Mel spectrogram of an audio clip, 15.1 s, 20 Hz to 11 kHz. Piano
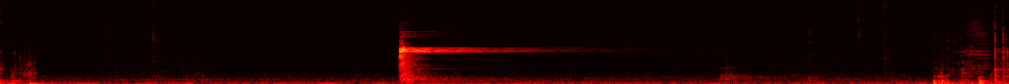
5.9 9.1

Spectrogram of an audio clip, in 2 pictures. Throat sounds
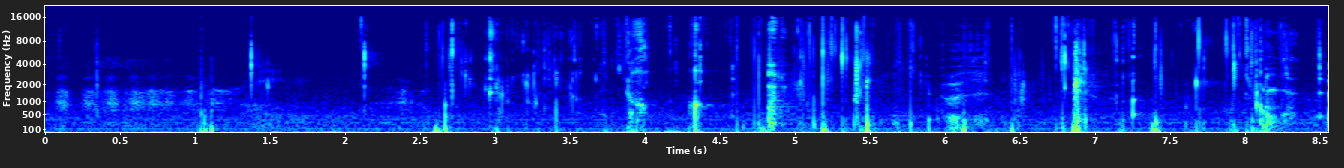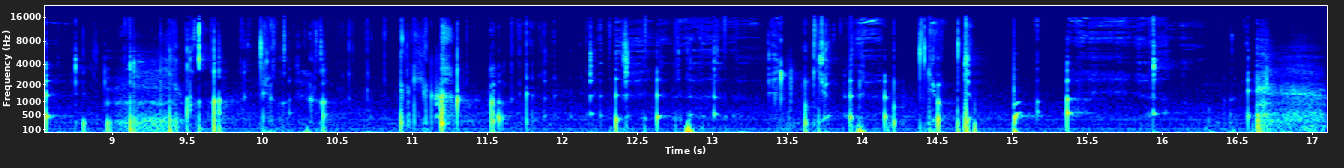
3.8 17.1

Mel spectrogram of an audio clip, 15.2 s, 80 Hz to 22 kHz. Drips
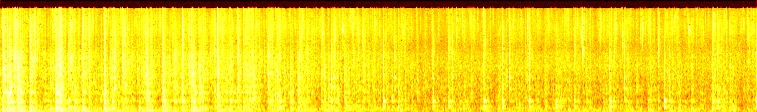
0.0 6.4

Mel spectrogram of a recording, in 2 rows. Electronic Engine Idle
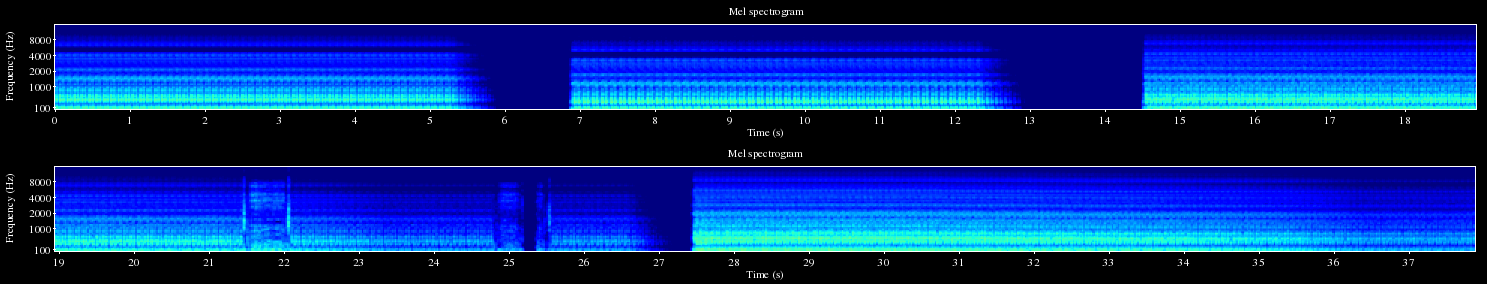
6.9 12.8, 14.5 37.8

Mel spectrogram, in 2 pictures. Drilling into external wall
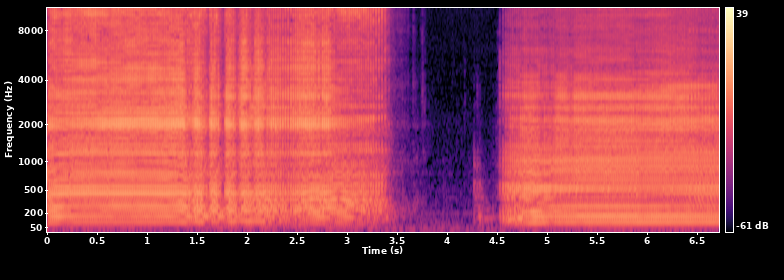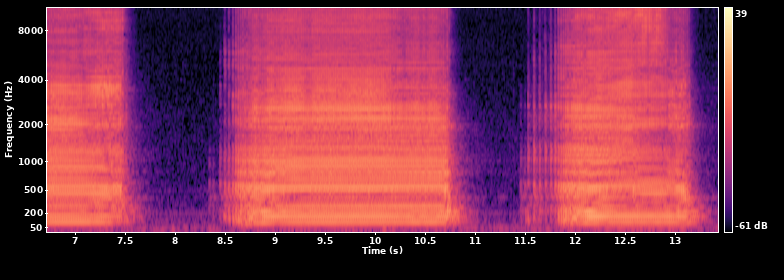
0.0 3.5, 4.5 7.6, 8.5 10.9, 11.6 13.3

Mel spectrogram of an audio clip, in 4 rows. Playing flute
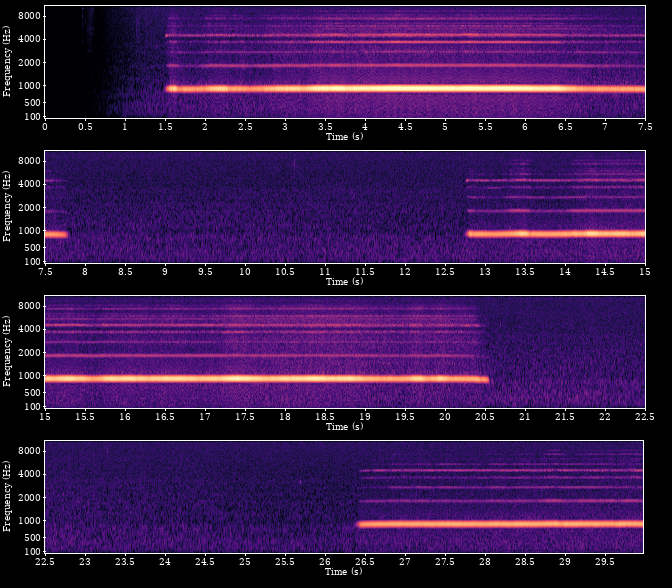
1.5 7.8, 12.7 20.6, 26.4 29.9

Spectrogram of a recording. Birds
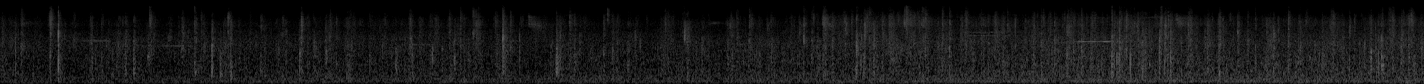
9.8 12.1

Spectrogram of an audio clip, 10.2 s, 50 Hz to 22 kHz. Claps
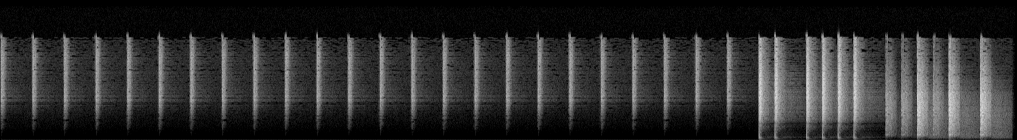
8.9 10.1

